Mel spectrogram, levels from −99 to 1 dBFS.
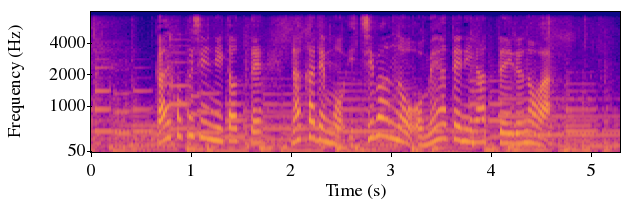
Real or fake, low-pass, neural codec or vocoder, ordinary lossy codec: real; 7.2 kHz; none; none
